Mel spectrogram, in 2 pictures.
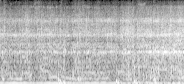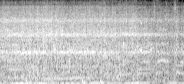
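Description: Electric enduro motorcycle on the move: a steady high-pitched motor whine over the rumble of tyres and wind. It gets a little louder in the middle.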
